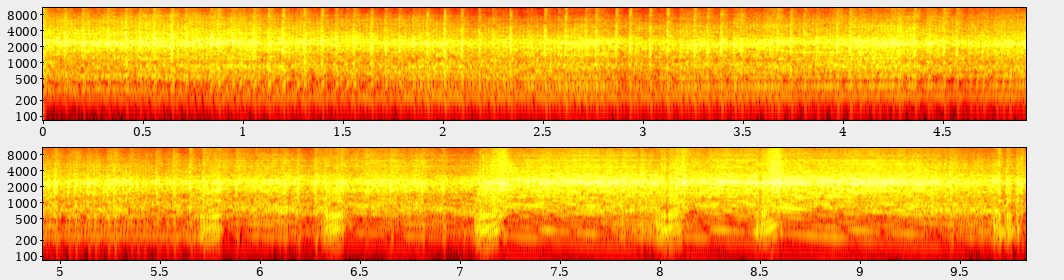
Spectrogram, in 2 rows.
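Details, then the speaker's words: Suzuki RM125 two-stroke, first start from cold after complete engine rebuild, carb at factory stock settings (air screw 1.5 turns out): crisp high-pitched idle, a little high, then sharp throttle blips rising and falling back cleanly; normal running. "wow perfect it's perfect um yeah that's pretty good um i don't need just to do a little bit it's a little bit high but that's good enough for me"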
